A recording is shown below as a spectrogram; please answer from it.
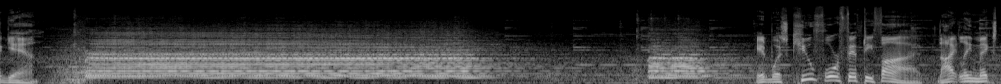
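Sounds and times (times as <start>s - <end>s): approaching train: 0.0s - 10.0s
train air horn chord: 0.8s - 5.1s, 6.5s - 7.2s.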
